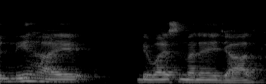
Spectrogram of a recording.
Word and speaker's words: NiHi: तो दोस्तों, मैं जो लोग नए हैं उनके लिए ये जो नी हाई डिवाइस मैंने ईजाद की है, नी हाई स्पेलिंग है NIHI।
